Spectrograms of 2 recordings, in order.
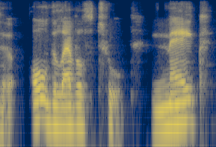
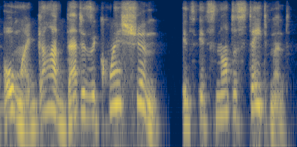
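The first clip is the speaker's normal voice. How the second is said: pitched up high, a sudden mock realization; mock surprise; 6 semitones higher than usual. Student realizing the tag makes it a question, mock surprised. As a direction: play the student who suddenly gets it.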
